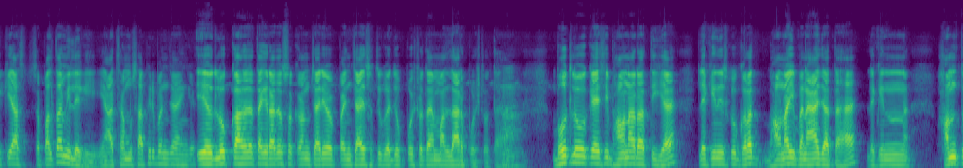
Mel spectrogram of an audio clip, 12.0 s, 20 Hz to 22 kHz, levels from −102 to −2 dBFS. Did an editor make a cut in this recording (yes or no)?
yes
